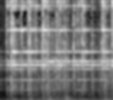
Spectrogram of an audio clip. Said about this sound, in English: Wow, that's a hell of a bell. Did that just come away from the wall? There you go. There you go. Ah, we're like landlords. It's brilliant. Last orders at the bar, please. Last orders, please.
